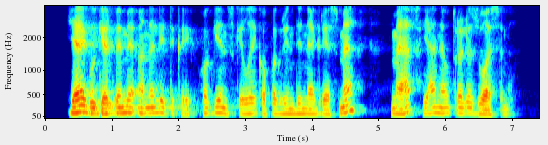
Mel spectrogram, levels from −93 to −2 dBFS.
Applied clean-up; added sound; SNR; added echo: neural mask model DeepFilterNet 3.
